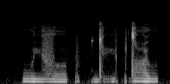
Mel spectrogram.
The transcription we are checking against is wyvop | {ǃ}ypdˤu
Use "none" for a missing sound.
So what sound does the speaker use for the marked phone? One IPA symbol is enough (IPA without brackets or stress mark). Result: dʱ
